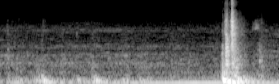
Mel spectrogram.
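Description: Handling of a just-unbolted rear wiper motor against the tailgate glass: a few soft bumps, then one sharp knock near the end.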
